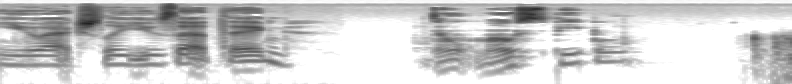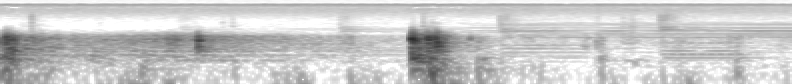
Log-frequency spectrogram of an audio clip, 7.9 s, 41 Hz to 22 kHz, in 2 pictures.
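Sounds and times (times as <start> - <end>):
speech: 0.0 - 4.2
unlocked wooden door opening with thumps and clunks: 5.6 - 7.2.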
